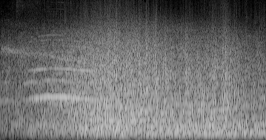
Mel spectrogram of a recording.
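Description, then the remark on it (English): A roar of the Red Arrows aerobatic display jets passing overhead above the Royal Courts of Justice in Westminster, London, on a hot sunny day, marking the King's official birthday and Trooping the Colour; a broad rushing engine noise that swells within the first half second and stays loud and steady, with faint whining tones at first. No voices. “Directly above them, the famed red arrows flew past with plumes of red, white and blue trailing behind them to mark the King's official birthday and the trooping of the colour.”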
